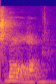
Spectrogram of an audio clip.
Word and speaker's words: Smaug: It's pronounced Smog. Smaug? It's spelled out smog, but it's Smaug.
